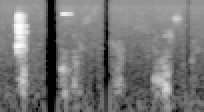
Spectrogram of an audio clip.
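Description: Near silence: faint room tone with a few brief, faint sounds, the loudest about a fifth of a second in.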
